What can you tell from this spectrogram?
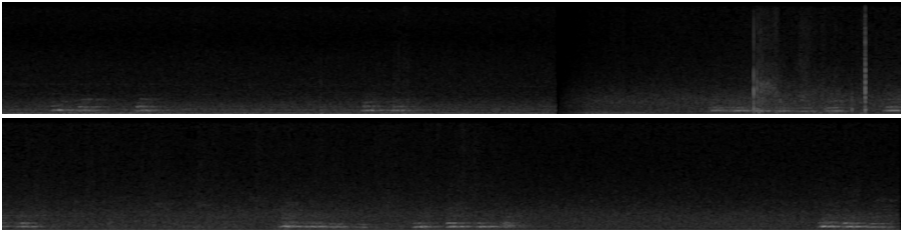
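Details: Distant barking from neighbouring dogs heard inside an apartment at four in the morning, ongoing for an hour: clusters of two or three muffled woofs, a pause, then renewed bursts, over a constant low background rumble.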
